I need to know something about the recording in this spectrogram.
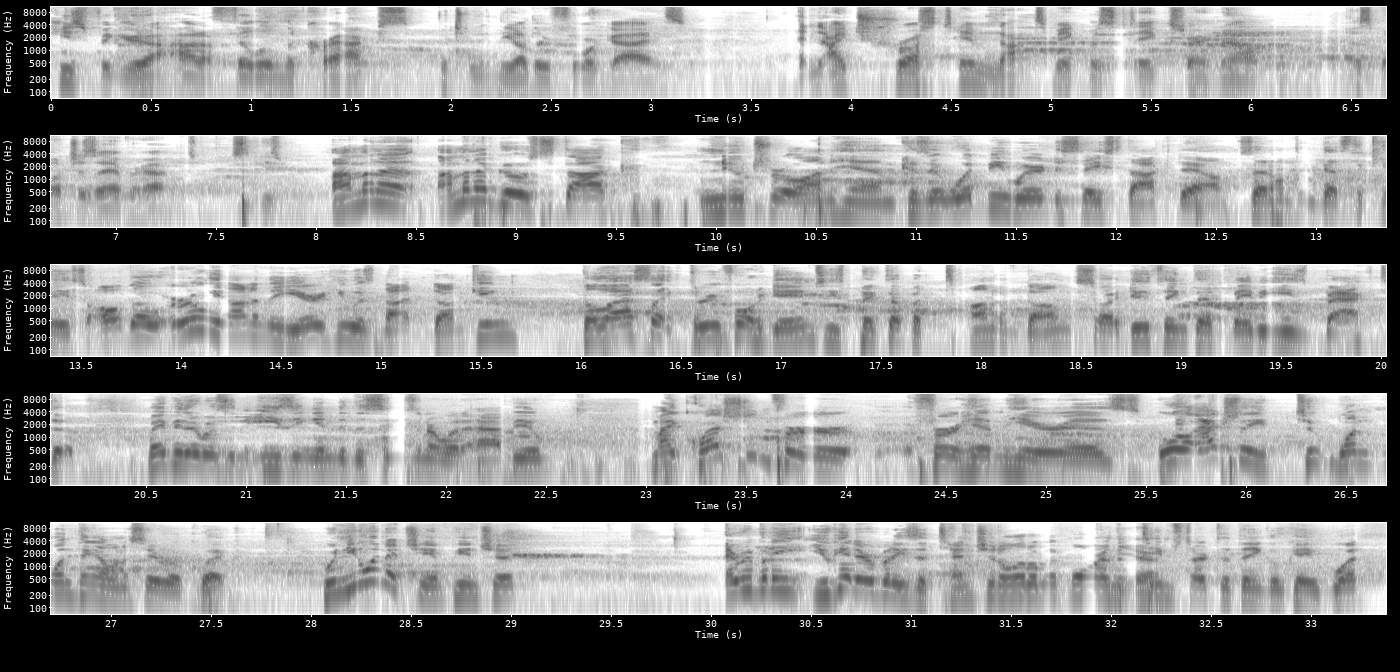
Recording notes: Live from the Basketball Social House in Denver.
